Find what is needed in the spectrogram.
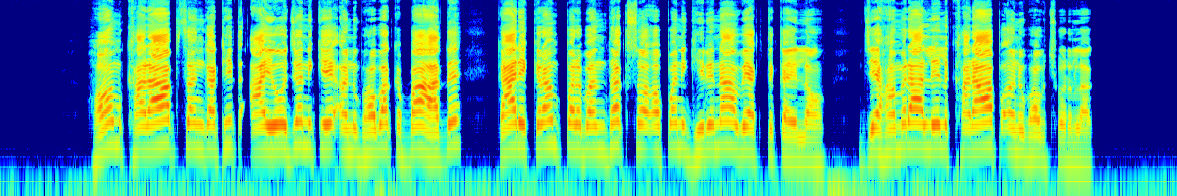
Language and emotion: Maithili, disgusted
